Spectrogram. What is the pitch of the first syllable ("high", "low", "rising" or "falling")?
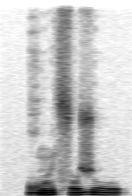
rising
